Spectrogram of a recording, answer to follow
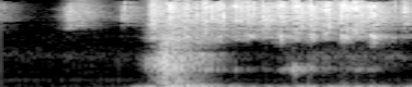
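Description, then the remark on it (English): Chunky dice clatter and rattle together as they are rolled for a magic roll, a couple of quick shakes followed by a dense, continuous rolling clatter with a bright, clicky top and a low thudding underneath. “Chunky dice.”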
